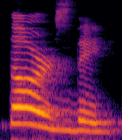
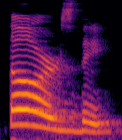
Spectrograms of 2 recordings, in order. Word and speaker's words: Thursday: A quinta-feira a gente chama de Thursday. Thursday. É aquele enrolar da língua para pronunciar a palavra quinta-feira em inglês.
